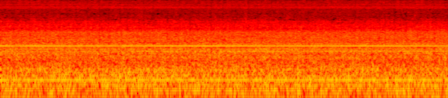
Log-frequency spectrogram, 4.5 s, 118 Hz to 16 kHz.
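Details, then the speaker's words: Trane XR13 outdoor AC condenser fan after replacing a cracked fan blade, running with the indoor AC on: steady even hum and airy whoosh, no rattling or squeaks, only minimal vibration, not out of balance. "Come out away from it because it is a little loud, but do you hear how it's humming? No rattling, no squeaks."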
